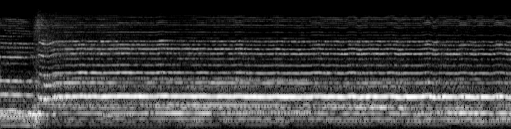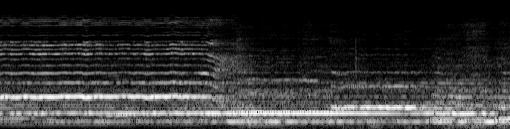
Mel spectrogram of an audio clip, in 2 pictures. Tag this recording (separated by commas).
Singing, Choir, A capella, Music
